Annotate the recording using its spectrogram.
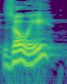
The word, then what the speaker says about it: zoe: Our English word life comes from a Greek word zoe, which is spelt Z-O-E.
